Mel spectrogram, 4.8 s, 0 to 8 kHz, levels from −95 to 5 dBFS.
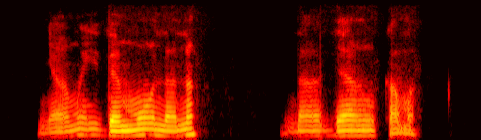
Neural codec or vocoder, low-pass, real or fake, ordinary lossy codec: vocoder, 22.05 kHz, 80 mel bands, WaveNeXt; 7.2 kHz; fake; Opus, 16 kbps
